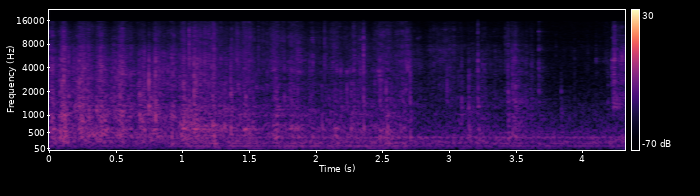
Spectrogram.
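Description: Plastic pouch of freeze-dried strawberries crinkling and rustling as a hand reaches in and pulls out pieces, a rapid run of light clicks that thins out near the end.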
